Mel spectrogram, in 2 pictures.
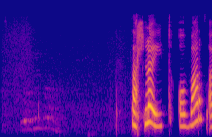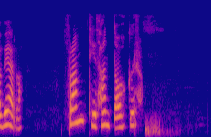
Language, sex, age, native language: Icelandic, female, 11, Icelandic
